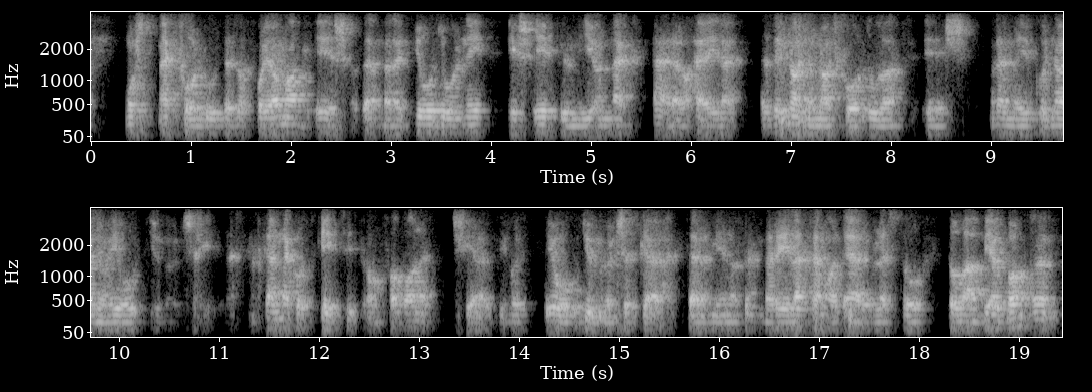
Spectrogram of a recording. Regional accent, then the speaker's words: Transylvania, Romania; also born or lived in Arad; Én erdélyi származású vagyok különben, ezért nagyon örülök ennek a Tolnai Dombságnak, mert egy kicsit a régi otthonomat hozzá vissza, én is így nőttem fel erdő között

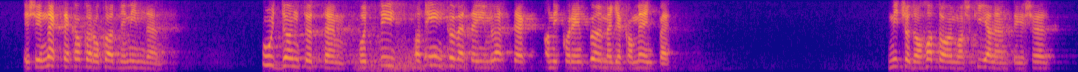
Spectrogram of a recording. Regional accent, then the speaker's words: Budapest, Hungary; és pestiként mondom ezt

